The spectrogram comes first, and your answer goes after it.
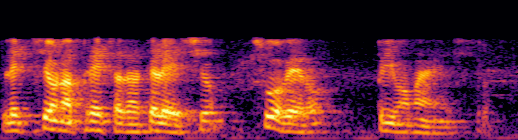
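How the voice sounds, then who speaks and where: A man talks against noticeable background noise. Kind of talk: poet reading verse aloud in a lecture. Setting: conference hall. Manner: measured, solemn, declamatory reading of sonnet verse; formal, reflective.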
